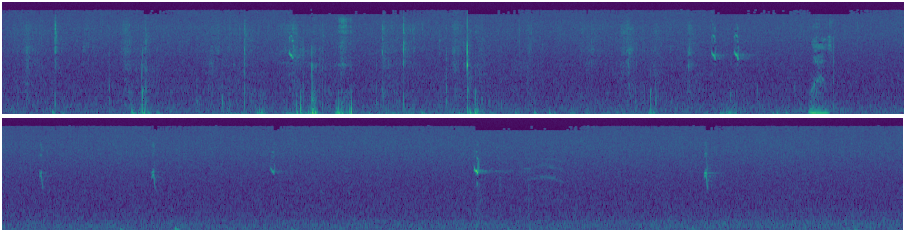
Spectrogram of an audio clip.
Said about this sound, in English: Wild bird.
